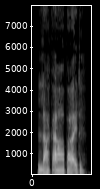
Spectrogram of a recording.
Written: lakarbejde

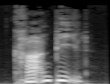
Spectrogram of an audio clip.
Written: kranbil

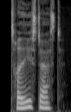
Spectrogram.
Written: tredjestørst

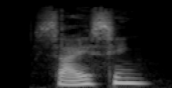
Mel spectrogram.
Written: sejsinger

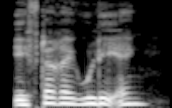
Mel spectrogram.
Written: efterregulering

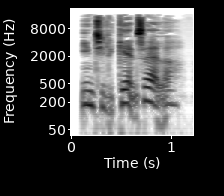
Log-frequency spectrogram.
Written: intelligensalder

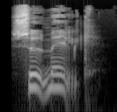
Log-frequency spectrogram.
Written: sødmælk

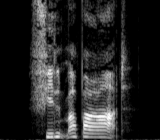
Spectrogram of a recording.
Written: FILMAPPARAT

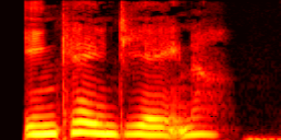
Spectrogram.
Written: inkaindianer

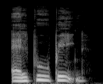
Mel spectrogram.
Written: albueben

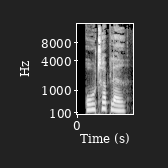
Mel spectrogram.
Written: rotorblad

